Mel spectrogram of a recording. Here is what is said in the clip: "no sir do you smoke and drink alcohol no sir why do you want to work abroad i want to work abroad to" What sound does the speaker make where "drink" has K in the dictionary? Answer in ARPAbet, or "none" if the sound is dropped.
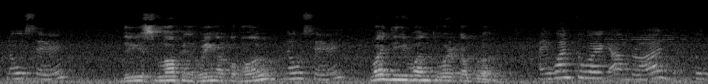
none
